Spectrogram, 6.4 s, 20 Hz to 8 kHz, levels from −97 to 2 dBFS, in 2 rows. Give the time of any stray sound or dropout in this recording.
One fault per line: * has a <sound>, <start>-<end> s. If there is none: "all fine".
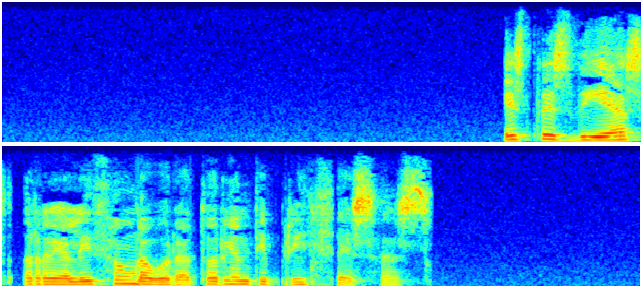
all fine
